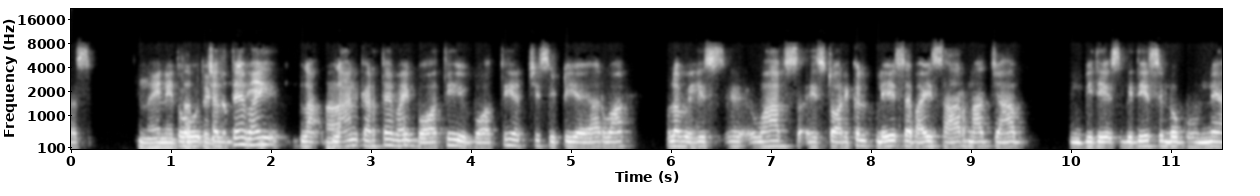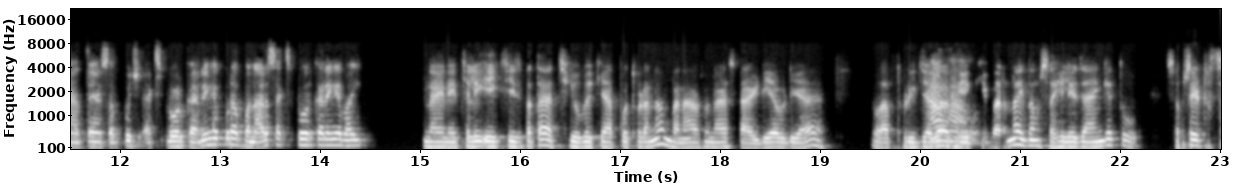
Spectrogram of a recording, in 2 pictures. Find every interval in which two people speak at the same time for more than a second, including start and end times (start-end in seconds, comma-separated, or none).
1.1-2.7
